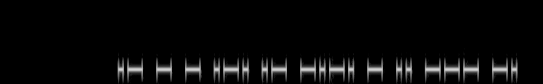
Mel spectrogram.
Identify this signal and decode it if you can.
Morse code, heard as a keyed tone, about 25 wpm, 700 Hz. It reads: ATTRACTION
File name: Ten Letter Words - 25wpm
